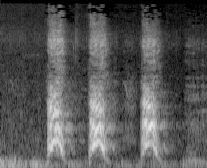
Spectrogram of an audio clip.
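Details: Dog giving three loud, evenly spaced barks about half a second apart, each short and punchy, over faint low background noise.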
